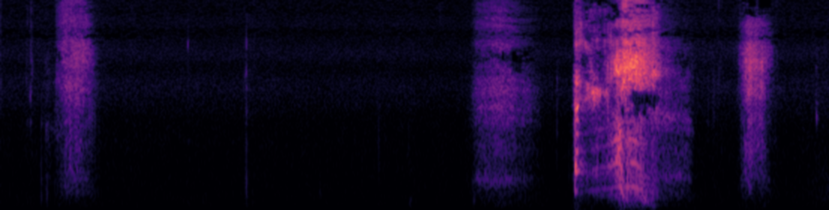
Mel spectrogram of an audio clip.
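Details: Sneezing fit: breathy build-ups, then one forceful voiced sneeze and a softer follow-up, in a quiet room.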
